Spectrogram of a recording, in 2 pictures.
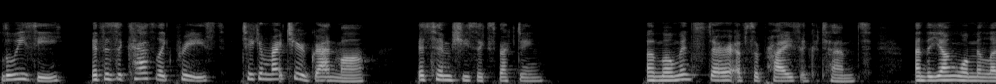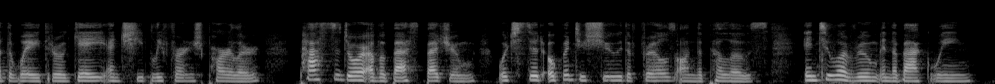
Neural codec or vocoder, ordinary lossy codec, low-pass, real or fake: vocoder, 44.1 kHz, 128 mel bands, Pupu-Vocoder; MP3, 64 kbps; 7.2 kHz; fake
